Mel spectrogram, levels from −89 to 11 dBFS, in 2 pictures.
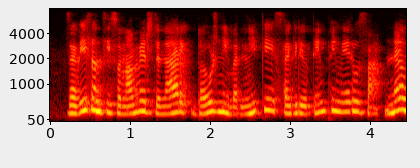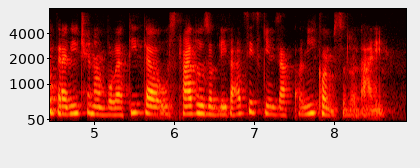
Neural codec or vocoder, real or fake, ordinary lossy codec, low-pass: codec, 32 kHz, 1.9 kbps, SNAC; fake; none; 7.2 kHz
